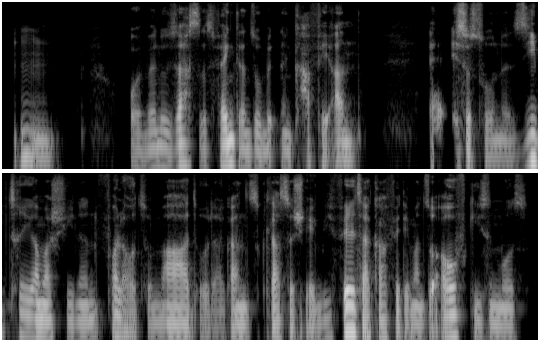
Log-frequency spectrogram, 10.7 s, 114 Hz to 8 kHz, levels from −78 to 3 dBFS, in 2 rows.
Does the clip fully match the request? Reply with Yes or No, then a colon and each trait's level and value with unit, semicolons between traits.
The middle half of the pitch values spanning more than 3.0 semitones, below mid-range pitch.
No: narrow, 2.4 semitones; very low, 90 Hz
